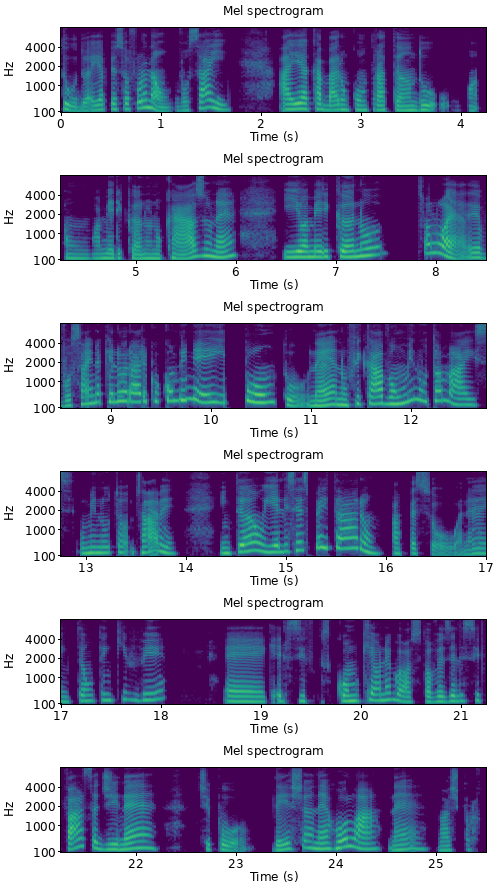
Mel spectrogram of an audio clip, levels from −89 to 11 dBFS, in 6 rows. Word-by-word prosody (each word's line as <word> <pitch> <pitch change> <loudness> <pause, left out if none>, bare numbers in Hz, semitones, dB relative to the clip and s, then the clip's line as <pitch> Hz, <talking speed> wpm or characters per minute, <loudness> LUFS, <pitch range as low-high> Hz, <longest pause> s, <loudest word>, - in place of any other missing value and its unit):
tudo 140 -8 -2
aí 160 - -2
a - - -2
pessoa 185 0 -3
falou: 225 +6 +1
"Não 125 - 0
vou 145 +2 -10
sair". 215 -1 -1 0.5
Aí 180 +2 +4
acabaram 170 -3 +1
contratando 155 -1 -2
u - - -15 0.4
um 145 -1 -6
americano 150 -1 -2
no 145 0 -2
caso, 205 +14 +1
né, 195 +4 +2 0.5
e 185 +1 +5
o - - +7
americano 200 +6 +4 0.4
falou 320 -2 +2
é: - - +1
"Eu - - +1
vou 170 +3 -3
sair 225 +7 -1
naquele 290 +3 0
horário 310 -1 +4
que 345 - -18
eu - - -6
combinei 335 -5 +3
e - - -5 0.2
ponto", 280 - +4
né. 175 +5 +3
Não 195 -2 +3
ficava 235 +2 +3
1 225 +1 +5
minuto 345 +1 -1
a 340 - +3
mais, 200 - -2
1 180 - -3
minuto 200 +1 0
sabe, 205 -3 0 0.4
então 235 +9 +4
e 220 - +1
eles 235 +2 +1
respeitaram 355 - +1
a 180 - -3
pessoa, 175 +2 -9
né. 175 +4 -5
Então 195 +4 -5
tem 215 +3 -5
que 235 +3 -12
ver, 225 +4 -5 0.6
eh, 175 -1 +1
eles 185 -2 -6
se 185 -2 -5 0.3
como 190 0 +3
que 230 - -5
é - - +1
o - - -1
negócio. 200 -7 -2
Talvez 175 0 -1
ele 190 0 -1
se 205 +2 -7
faça 265 -5 +2
de, 180 -1 0
né, 215 +4 +2 0.4
tipo 170 0 -5 0.2
deixa, 195 +8 -2
né, 195 -1 +3
rolar, 205 -3 +2
né, 180 +4 -4
eu 150 - -6
acho 150 +1 -8
que 170 - -19
eu 165 - -17
195 Hz, 180 wpm, -23 LUFS, 175-235 Hz, 0.6 s, o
